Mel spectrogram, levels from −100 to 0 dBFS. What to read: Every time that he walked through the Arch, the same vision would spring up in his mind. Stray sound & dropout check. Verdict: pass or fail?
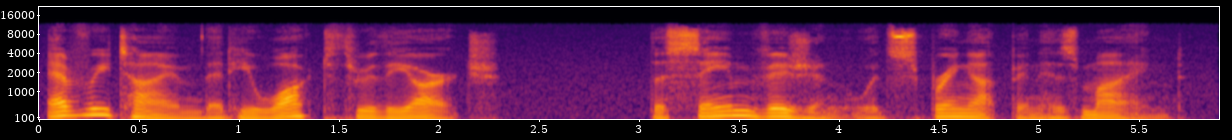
pass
